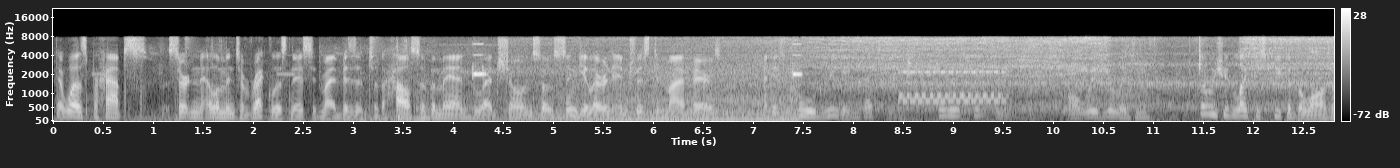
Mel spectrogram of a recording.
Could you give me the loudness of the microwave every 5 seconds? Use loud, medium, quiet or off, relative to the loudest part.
medium, loud, off.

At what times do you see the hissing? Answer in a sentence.
You can hear the hissing from 4.5 to 12.7 s.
